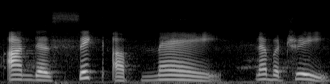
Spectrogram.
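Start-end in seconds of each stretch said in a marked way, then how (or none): 0.1-2.2 spelling out each word slowly for the pupil; slow and deliberate, every word apart; slow model answer. Shown as a demonstration. Teacher gives the pupil the answer, slowly and clearly. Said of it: "Đúng rồi".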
